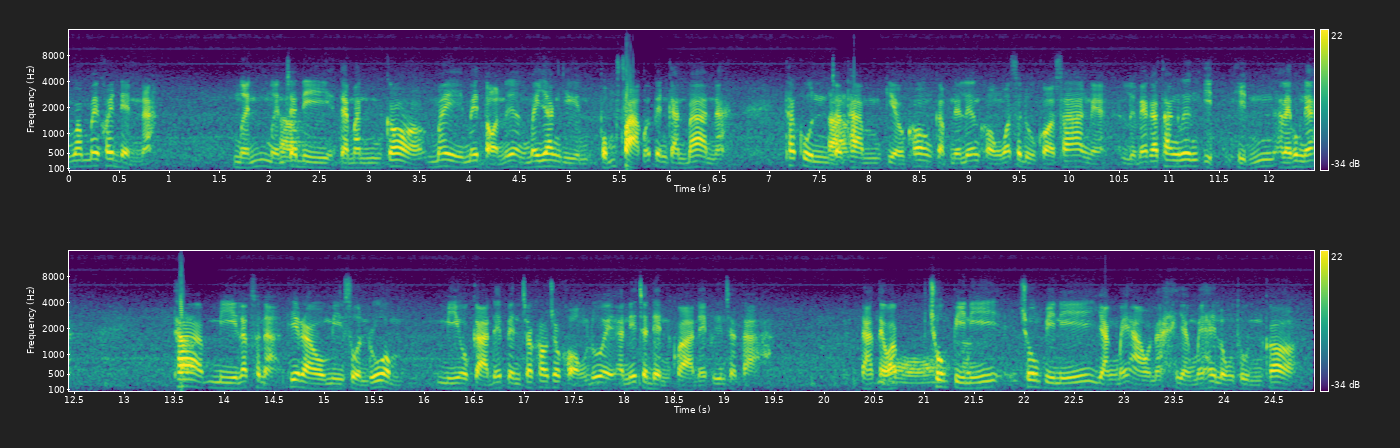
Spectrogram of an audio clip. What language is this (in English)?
Thai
